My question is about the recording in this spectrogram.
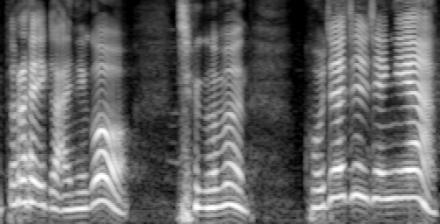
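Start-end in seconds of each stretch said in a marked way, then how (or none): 2.3-3.3 high taunting jeer; mock jeer at the teacher; kids taunting. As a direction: call it out like a mocking kid. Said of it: "그런단 말이에요".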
